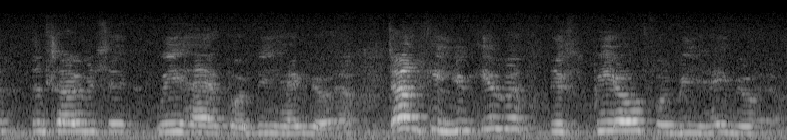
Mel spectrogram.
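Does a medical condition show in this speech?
Yes: cerebral palsy; speech impairment.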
